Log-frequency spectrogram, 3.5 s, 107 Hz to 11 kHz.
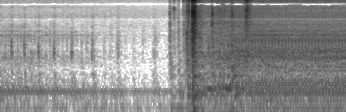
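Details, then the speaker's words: Sony SL-6200 Betamax player during repair, after replacing the fuse; soft clunk as transport engages, then steady even high whir of tape spooling back: rewind works normally, though play still fails. "rewind works that's good"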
